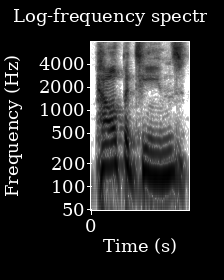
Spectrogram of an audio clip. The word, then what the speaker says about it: Palpatine: Turns out it's Palpatine's. – Palpatine. That's what I said. I just said it right now.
